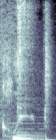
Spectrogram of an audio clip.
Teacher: the N at the end of clean is also voiced so it's cleaned easy right finally we have the E pronunciation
